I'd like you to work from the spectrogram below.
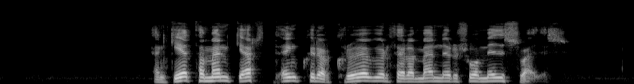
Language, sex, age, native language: Icelandic, male, 40-49, Icelandic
